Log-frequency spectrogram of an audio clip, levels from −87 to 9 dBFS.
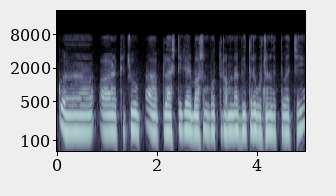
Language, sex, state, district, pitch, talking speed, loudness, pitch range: Bengali, male, West Bengal, Dakshin Dinajpur, 145 Hz, 120 wpm, -20 LUFS, 145-150 Hz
